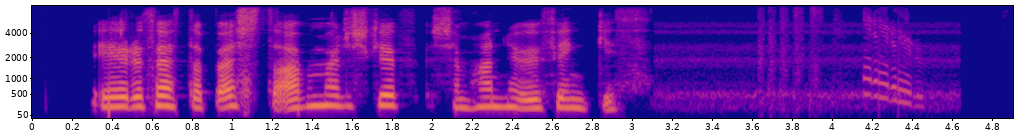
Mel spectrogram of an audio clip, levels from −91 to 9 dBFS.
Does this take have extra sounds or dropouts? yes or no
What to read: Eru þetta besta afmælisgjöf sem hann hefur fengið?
yes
